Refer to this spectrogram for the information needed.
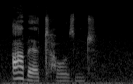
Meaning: thousandfold
- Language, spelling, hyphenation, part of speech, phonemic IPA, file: German, abertausend, a‧ber‧tau‧send, adjective, /ˈaːbɐˌtaʊ̯zn̩t/, De-abertausend.ogg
